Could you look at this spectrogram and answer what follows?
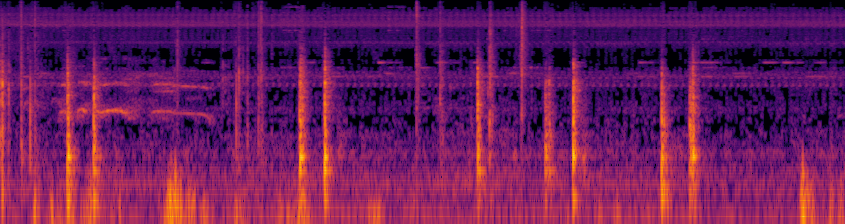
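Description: Tarot cards being shuffled by hand, a series of sharp clicks and taps as the cards are cut and riffled. A rooster crows once in the background about a second in, a call lasting about two seconds.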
